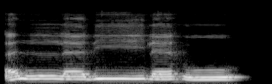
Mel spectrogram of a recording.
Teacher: ha dhamir atau ha al-kinayah, dan dia memiliki mad silah shaghirah yang panjangnya 2 harokat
